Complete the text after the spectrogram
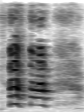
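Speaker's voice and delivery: loud, high burst of laughter; real, helpless high cackle; laughing. Real, not acted. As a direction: burst out laughing against your will. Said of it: "I should not be laughing".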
